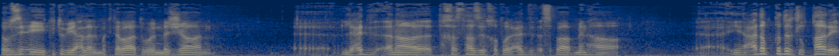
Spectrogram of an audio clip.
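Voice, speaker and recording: A man's intonation stays fairly even while he speaks at a moderate pace. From Syria, coastal village. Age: 40s. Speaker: poet. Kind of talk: interview. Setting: outdoor theatre, live broadcast. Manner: halting. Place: studio.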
